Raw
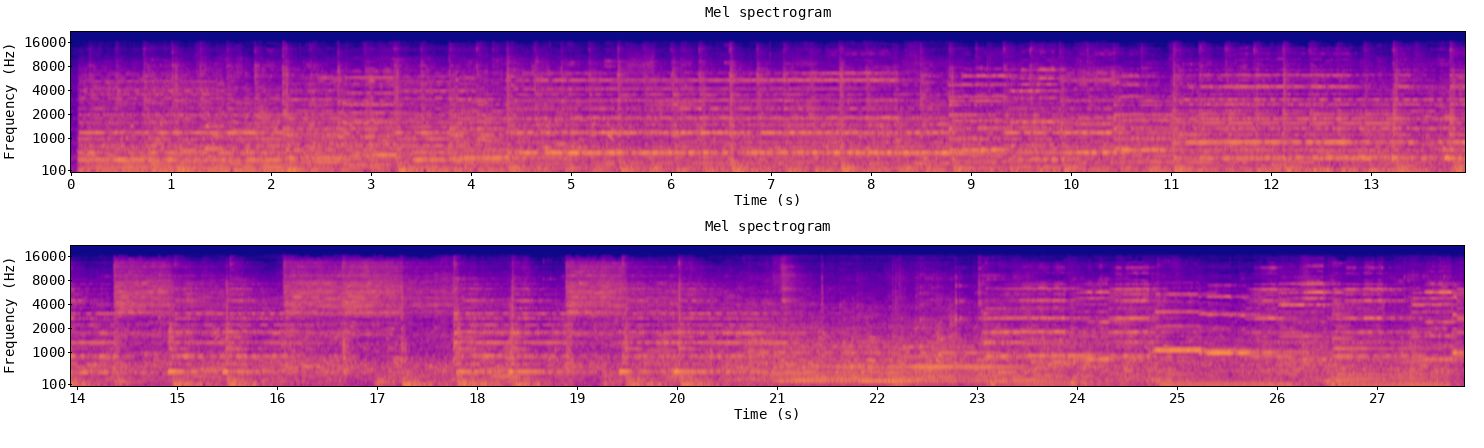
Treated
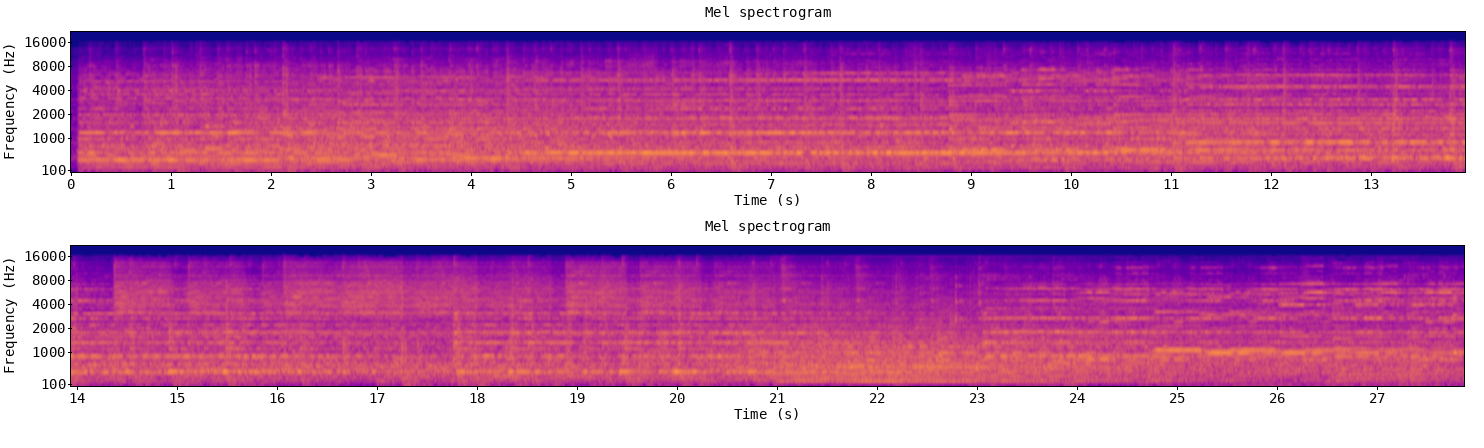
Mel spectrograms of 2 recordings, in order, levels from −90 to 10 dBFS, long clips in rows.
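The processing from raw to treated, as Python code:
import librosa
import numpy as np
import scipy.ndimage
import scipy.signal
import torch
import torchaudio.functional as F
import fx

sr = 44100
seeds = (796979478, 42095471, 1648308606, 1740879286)

p1 = scipy.signal.sosfilt(scipy.signal.butter(2, 320.0, 'highpass', fs=sr, output='sos'), x)
p2 = fx.rider(p1, sr, range_db=10, speed_s=0.5)
y = p2 + fx.echo_feedback(p2, sr, ms=742, feedback_pct=59, wet_db=-4, dry=0)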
